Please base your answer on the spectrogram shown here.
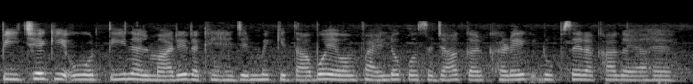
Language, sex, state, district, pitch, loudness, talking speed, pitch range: Hindi, female, Uttar Pradesh, Lucknow, 215 Hz, -20 LUFS, 165 wpm, 210-225 Hz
